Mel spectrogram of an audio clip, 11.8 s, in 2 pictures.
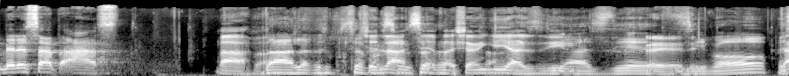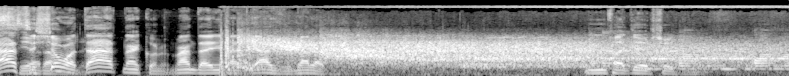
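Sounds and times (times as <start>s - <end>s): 
speech: 0.0s - 8.5s, 10.3s - 11.3s
loud sustained explosion-like rumble: 7.6s - 11.8s.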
